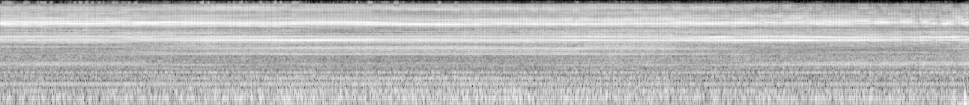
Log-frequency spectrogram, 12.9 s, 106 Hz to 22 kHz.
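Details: Asus R9 280X graphics card fan at 100% speed: steady high hiss with an even pulse about four times a second; the blades are suspected of slapping against the plastic cover.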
